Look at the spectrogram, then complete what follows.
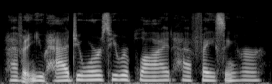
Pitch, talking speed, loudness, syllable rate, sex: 190 Hz, 200 wpm, -18 LUFS, 4.7 syllables/s, female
